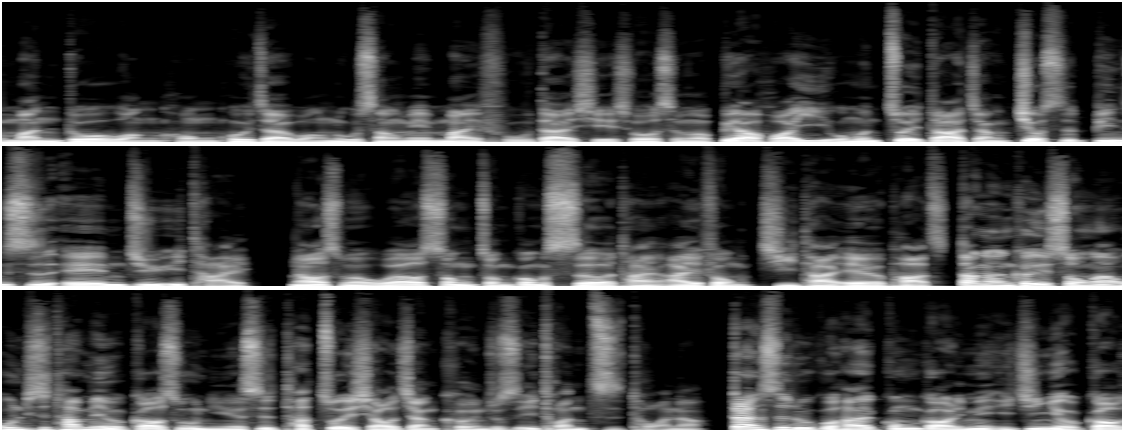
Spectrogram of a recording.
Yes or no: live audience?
no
